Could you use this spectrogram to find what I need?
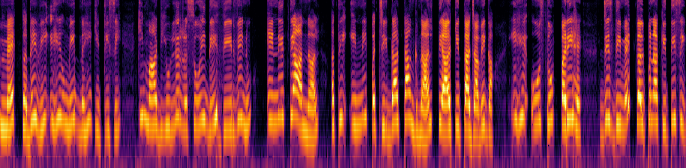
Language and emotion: Punjabi, surprised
